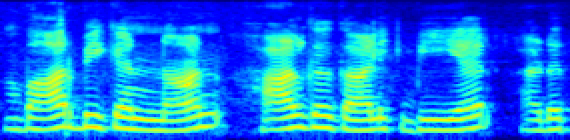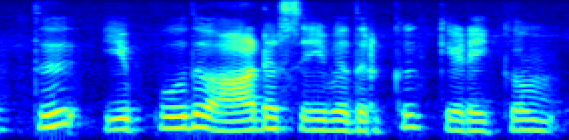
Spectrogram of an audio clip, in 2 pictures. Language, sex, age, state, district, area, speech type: Tamil, female, 30-45, Tamil Nadu, Dharmapuri, urban, read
